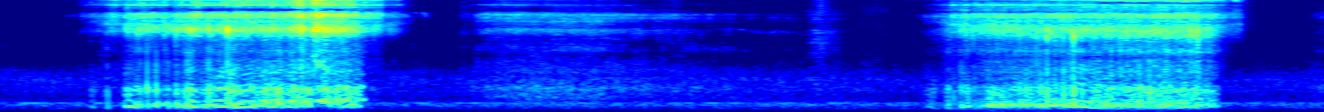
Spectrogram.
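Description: Two long, loud rattling snores on the in-breath, about four seconds apart, with quieter breathing between; ordinary snoring.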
